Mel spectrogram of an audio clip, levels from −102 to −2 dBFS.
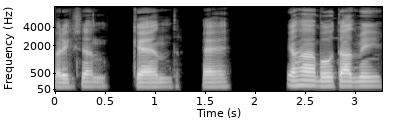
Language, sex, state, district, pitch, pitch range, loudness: Hindi, male, Bihar, Jahanabad, 115 Hz, 115-125 Hz, -21 LUFS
